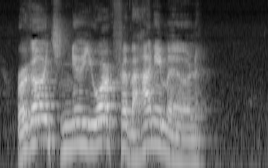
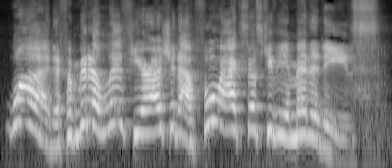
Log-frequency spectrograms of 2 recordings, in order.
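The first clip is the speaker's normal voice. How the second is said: indignant protest; 6 semitones higher, 6 dB louder than usual. Acted. Indignant protest after being scolded.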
